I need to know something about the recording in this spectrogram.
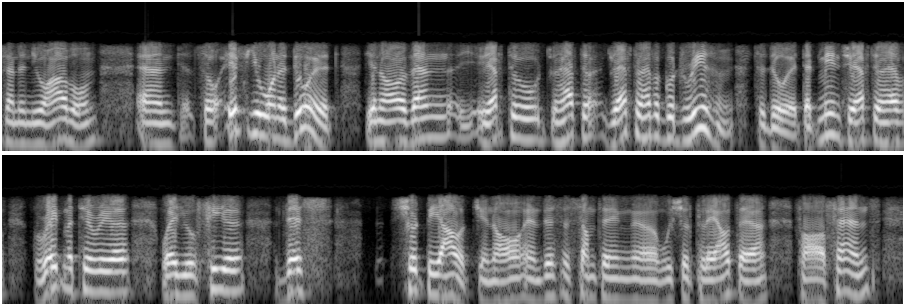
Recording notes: Phones.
